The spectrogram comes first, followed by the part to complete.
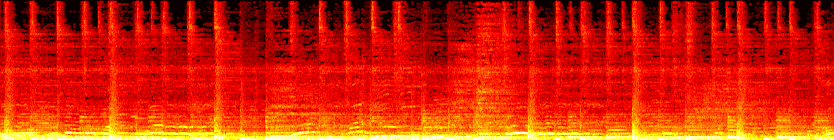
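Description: A woman sings lead with a live band: a wavering, held vocal line over a drum kit keeping a steady beat and sustained electric bass notes.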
